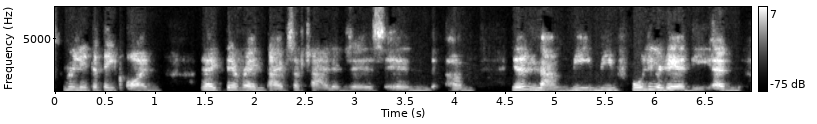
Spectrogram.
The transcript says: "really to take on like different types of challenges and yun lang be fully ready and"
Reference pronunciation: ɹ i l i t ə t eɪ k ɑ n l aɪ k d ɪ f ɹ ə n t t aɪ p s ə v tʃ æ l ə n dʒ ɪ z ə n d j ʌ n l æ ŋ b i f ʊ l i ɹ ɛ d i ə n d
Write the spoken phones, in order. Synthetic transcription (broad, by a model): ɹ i l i t ə t eɪ k ɑ n l aɪ k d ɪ f ɹ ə n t t aɪ p s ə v tʃ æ l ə n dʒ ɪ s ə n d j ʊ n l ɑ ŋ b i f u l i ɹ ɛ d i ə n d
